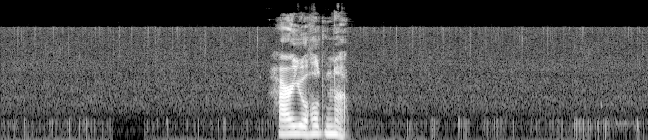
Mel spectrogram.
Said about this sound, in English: It's currently raining here.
